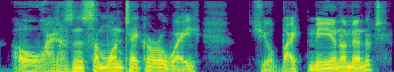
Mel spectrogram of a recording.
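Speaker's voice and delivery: low, fretful elephant voice, pleading then scolding; a big beast scared of a small dog, rumbling low; nervous elephant. Acted. Narrator voices frightened elephant.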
